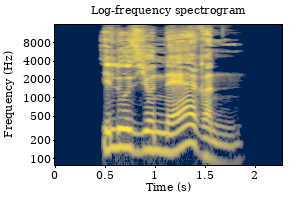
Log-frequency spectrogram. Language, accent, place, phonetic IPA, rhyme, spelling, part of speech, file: German, Germany, Berlin, [ɪluzi̯oˈnɛːʁən], -ɛːʁən, illusionären, adjective, De-illusionären.ogg
- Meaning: inflection of illusionär: 1. strong genitive masculine/neuter singular 2. weak/mixed genitive/dative all-gender singular 3. strong/weak/mixed accusative masculine singular 4. strong dative plural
